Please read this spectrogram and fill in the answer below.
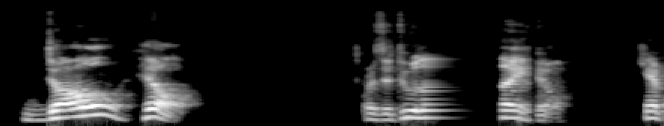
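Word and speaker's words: Dulé Hill: Dule Hill.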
